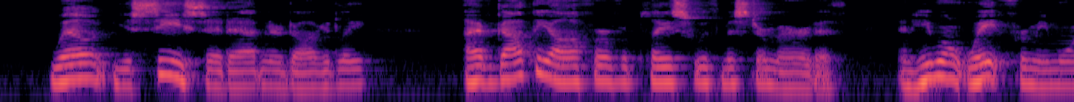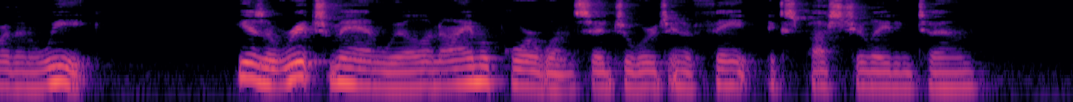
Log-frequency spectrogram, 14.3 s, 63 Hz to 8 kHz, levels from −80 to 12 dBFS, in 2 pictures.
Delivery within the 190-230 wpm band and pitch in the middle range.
Yes: average, 195 wpm; medium, 150 Hz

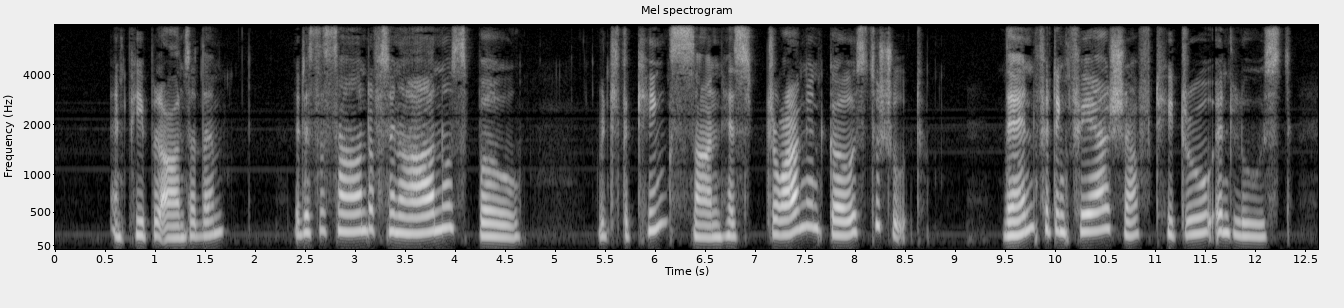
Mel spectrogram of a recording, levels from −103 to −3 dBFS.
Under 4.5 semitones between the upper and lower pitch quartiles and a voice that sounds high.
No: average, 5.2 semitones; high, 210 Hz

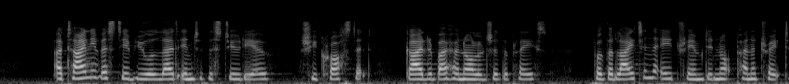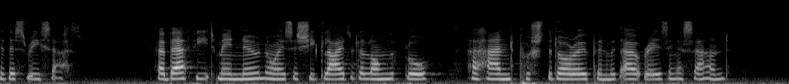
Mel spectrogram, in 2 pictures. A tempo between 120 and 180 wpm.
No: average, 195 wpm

